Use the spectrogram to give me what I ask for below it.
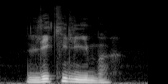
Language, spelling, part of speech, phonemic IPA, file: French, équilibre, noun / verb, /e.ki.libʁ/, Fr-équilibre.ogg
- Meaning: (noun) balance, equilibrium; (verb) inflection of équilibrer: 1. first/third-person singular present indicative/subjunctive 2. second-person singular imperative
